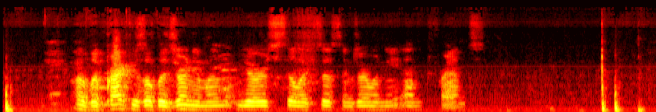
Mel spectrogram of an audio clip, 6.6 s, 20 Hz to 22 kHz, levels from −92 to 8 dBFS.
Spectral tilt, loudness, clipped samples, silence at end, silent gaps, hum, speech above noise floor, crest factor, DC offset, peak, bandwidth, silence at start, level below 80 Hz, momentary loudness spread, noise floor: -7 dB/octave; -18 LUFS; under 0.1%; 0.1 s; none; none; 34 dB; 18 dB; under 0.1%; 0 dBFS; 14.5 kHz; 0.05 s; -50 dBFS; 14 LU; -51 dBFS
